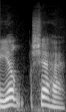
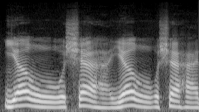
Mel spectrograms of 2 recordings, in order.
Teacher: Huruf ghain ini dibaca tebal karena didahului oleh huruf fathah, *yag*, dan kemudian huruf ghain ini memiliki atribut jahr dan rakhawah . Ya, jadi tidak ada aliran napas tetapi suara yang mengalir, jadi jangan hanya membacanya sebagai *yagsyaha*.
